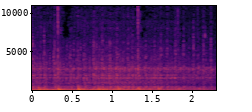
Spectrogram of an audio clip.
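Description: Motorcycle engine idling steadily up close, a dense low rumble with a slight vibrating texture, loud and constant throughout.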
